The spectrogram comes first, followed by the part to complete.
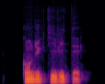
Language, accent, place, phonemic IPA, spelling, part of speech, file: French, France, Lyon, /kɔ̃.dyk.ti.vi.te/, conductivité, noun, LL-Q150 (fra)-conductivité.wav
- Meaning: conductivity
